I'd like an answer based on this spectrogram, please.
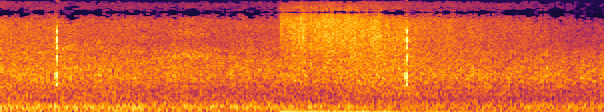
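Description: Deep, rumbling ambient drone of a cinematic intro soundtrack, with a hissing swell about three seconds in and two faint, brief sparkling chimes.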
